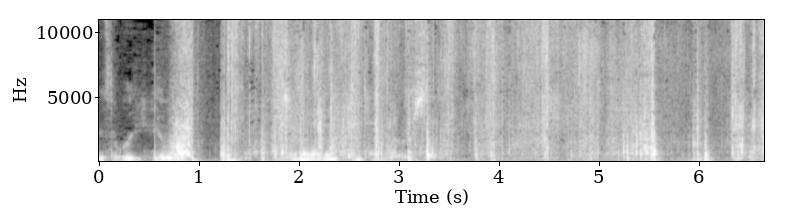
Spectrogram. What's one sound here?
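Plastic wrapping crinkles and tears.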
